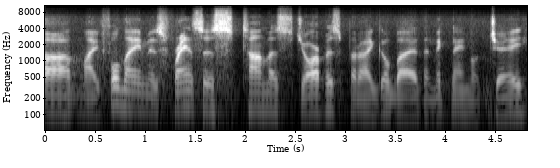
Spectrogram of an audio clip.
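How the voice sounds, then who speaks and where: The speaker has an American accent. The pace is moderate and the intonation fairly even. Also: man, medium pitch for a man. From Long Island, New York. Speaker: forensic chemist expert witness. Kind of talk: courtroom testimony. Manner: hesitant, many fillers.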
